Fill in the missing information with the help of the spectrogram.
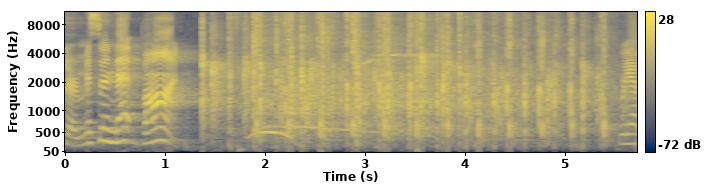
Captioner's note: applause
